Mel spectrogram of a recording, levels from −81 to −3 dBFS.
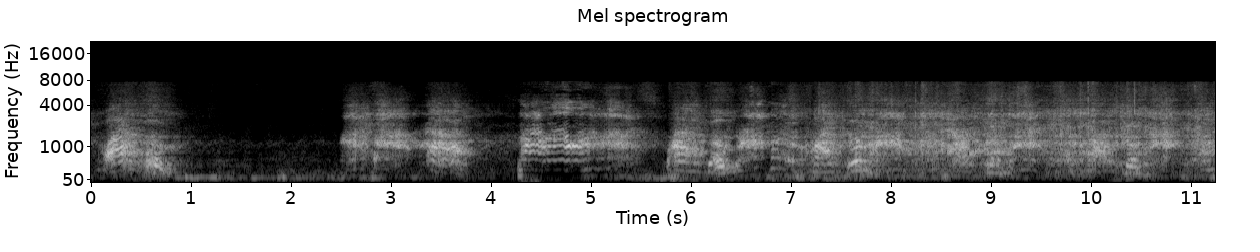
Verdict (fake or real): fake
